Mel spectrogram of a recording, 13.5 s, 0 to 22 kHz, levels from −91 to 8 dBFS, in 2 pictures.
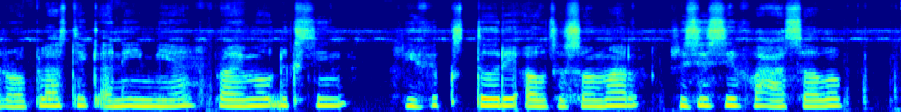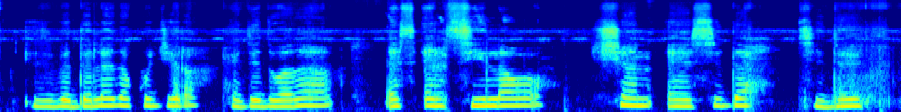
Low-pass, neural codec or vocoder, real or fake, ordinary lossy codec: none; vocoder, 44.1 kHz, 128 mel bands, Pupu-Vocoder; fake; none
